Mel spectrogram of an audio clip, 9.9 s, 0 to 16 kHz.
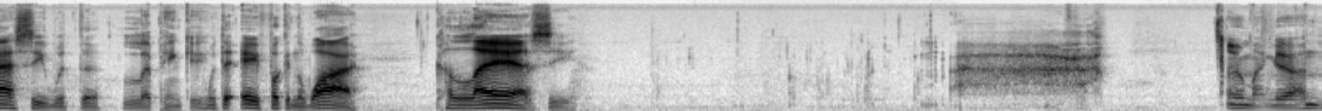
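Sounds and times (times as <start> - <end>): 
speech: 0.0 - 4.4, 9.2 - 9.9
soft wet mouth clicks: 4.9 - 7.2
loud hissy slurping gulp of wine: 5.8 - 8.4.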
